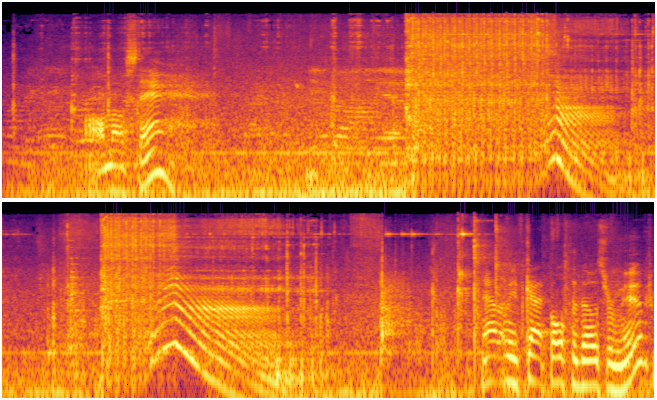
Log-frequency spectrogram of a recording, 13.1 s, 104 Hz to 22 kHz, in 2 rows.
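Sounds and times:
air motor spinning down: 4.0s - 6.6s, 7.5s - 10.0s
impact wrench hammering: 4.0s - 6.6s, 7.5s - 10.7s.

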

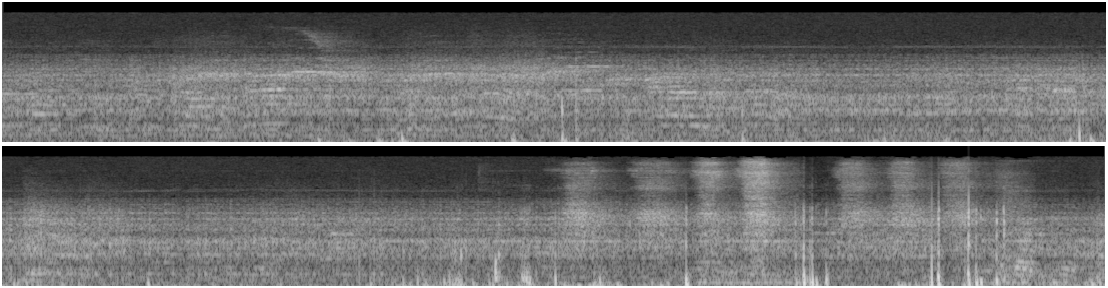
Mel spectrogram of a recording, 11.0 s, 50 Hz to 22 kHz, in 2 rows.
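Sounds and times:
factory rumble: 0.0s - 11.0s
short hissing sounds: 8.3s - 10.5s.

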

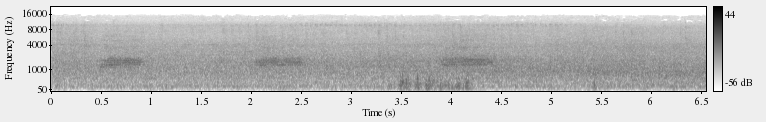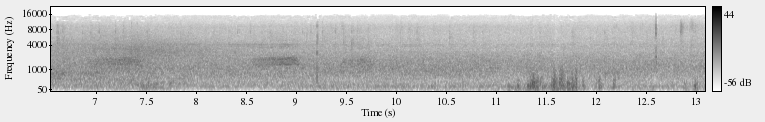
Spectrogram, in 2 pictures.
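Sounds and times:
steady outdoor hiss: 0.0s - 13.0s
wind buffeting microphone: 3.3s - 4.4s, 6.3s - 13.0s.

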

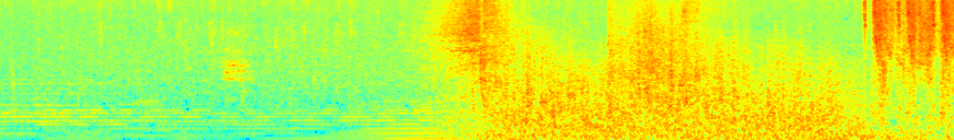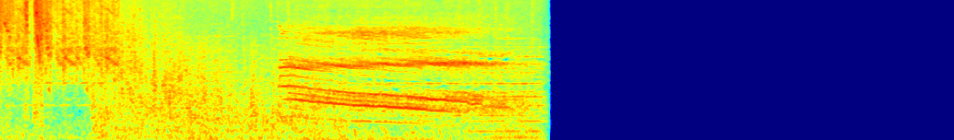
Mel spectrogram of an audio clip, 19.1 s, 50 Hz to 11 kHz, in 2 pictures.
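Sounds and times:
heavy rain downpour: 0.0s - 15.1s.

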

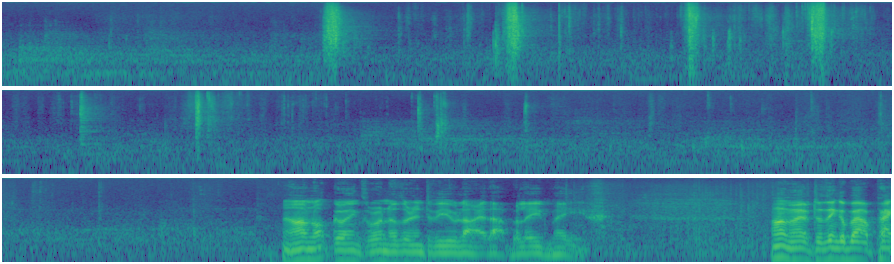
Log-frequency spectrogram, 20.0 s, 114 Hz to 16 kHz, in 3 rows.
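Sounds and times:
faint steady hum: 0.0s - 20.0s
paper ripping: 2.4s - 6.7s, 8.0s - 9.2s.

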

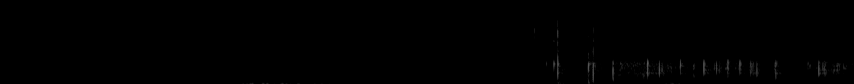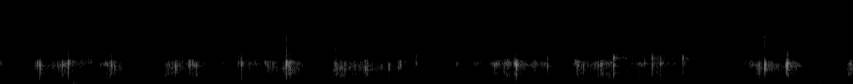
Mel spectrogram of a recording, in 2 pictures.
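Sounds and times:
scratchy rubbing and clicking: 6.0s - 17.0s.

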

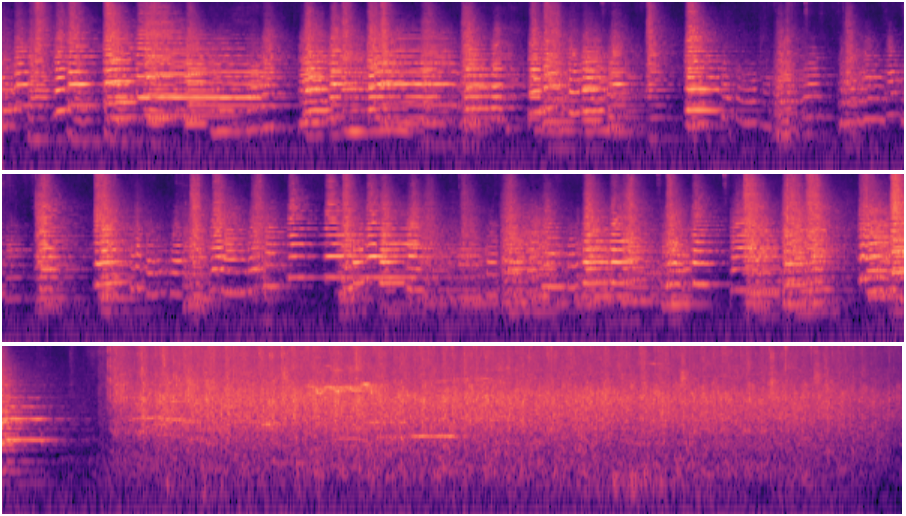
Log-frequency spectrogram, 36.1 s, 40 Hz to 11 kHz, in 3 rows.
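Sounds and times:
trombone ensemble playing swing: 0.0s - 24.9s, 27.0s - 36.0s
audience applause: 25.3s - 36.0s.

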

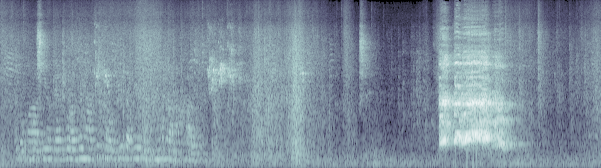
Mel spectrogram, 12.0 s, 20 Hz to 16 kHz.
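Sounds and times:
rooster crowing: 8.8s - 10.6s.

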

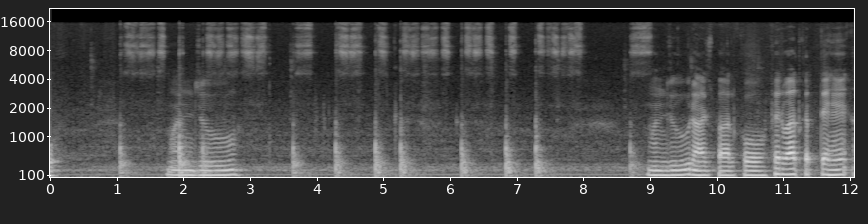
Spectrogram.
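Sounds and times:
stylus scratching on tablet screen: 1.1s - 8.1s, 8.7s - 9.1s.

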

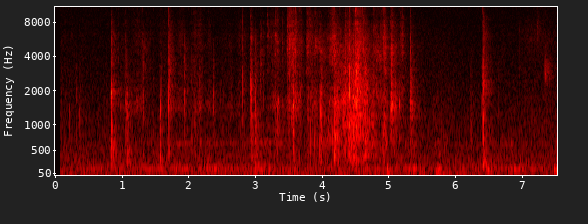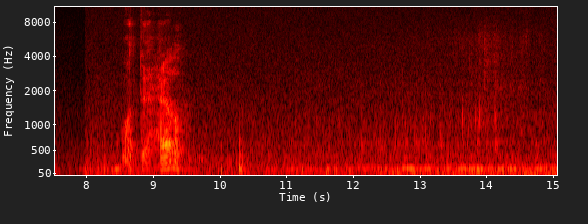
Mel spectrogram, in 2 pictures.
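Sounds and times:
plastic parts rattling: 0.3s - 5.4s.

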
